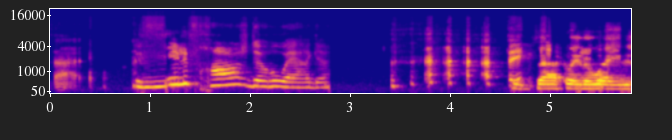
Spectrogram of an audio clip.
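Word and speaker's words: Villefranche-de-Rouergue: France, Sapania, Hungary, Berlin, Germany, Villefranche de Rouge, Rouergue. Totally butchered that. Villefranche de Rouergue.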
